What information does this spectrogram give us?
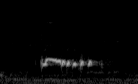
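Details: Single fast-tempo phrase from a zebra dove, opening with a short rising whistle and rolling into five or six rapid, bubbling coo pulses that end abruptly; quiet background otherwise.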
